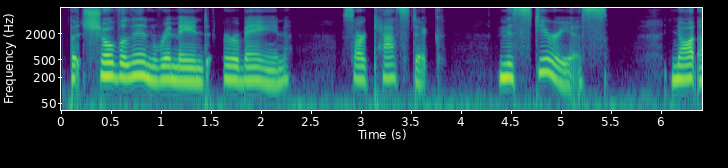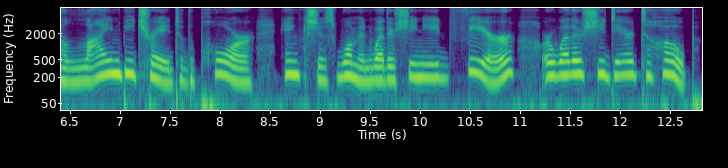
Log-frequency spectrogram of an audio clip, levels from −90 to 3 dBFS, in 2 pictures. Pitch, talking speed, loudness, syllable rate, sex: 190 Hz, 115 wpm, -17 LUFS, 4.0 syllables/s, female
